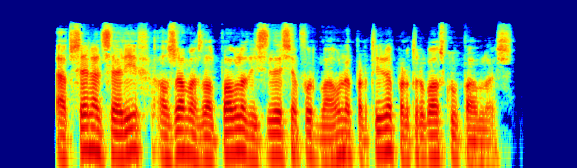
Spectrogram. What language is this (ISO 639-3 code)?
cat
